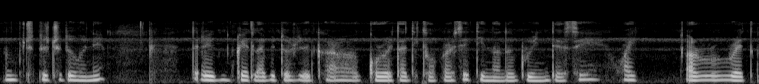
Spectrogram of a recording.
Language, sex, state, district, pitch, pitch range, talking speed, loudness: Nagamese, female, Nagaland, Dimapur, 195 Hz, 180-205 Hz, 180 wpm, -22 LUFS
